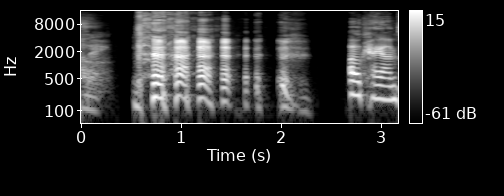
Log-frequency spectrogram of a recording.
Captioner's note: laughs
